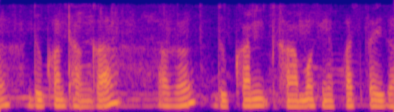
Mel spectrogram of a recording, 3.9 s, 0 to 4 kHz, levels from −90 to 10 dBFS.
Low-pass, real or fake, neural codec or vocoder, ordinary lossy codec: 3.6 kHz; fake; vocoder, 44.1 kHz, 128 mel bands every 256 samples, BigVGAN v2; none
